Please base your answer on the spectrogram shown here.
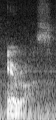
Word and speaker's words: eros: But the correct pronunciation in English is eros.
